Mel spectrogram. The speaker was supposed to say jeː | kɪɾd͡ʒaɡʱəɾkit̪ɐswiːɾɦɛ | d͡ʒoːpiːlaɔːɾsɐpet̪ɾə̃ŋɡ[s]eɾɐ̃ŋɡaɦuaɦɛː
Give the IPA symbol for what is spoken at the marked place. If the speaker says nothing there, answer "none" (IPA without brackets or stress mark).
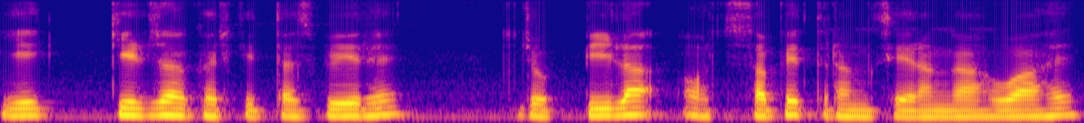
s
